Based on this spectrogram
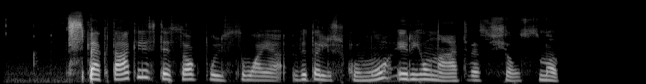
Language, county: Lithuanian, Vilnius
